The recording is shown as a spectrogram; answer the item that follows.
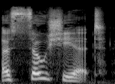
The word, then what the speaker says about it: associate: If you say the verb form, guys, be careful because the pronunciation is different. To associate with somebody, here we're saying associate, it, not ate, it.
